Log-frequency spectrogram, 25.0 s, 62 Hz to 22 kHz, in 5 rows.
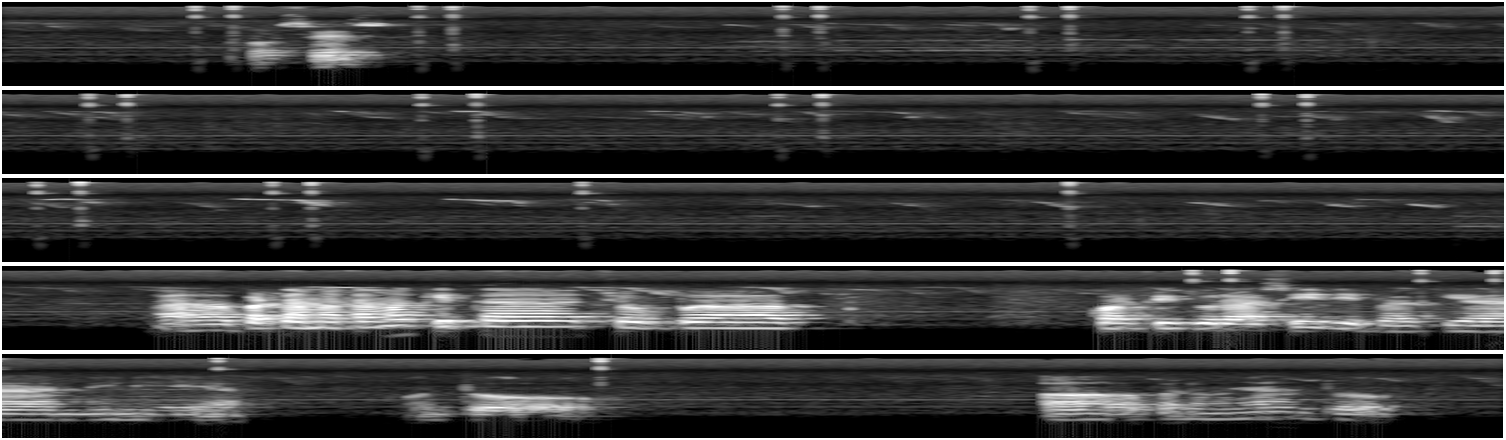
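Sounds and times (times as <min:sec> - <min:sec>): small birds chirping: 0:00.0 - 0:22.2, 0:22.9 - 0:25.0
faint steady hum: 0:00.0 - 0:25.0
computer mouse clicks: 0:00.6 - 0:01.6, 0:02.6 - 0:02.8, 0:03.4 - 0:04.4, 0:05.3 - 0:05.6, 0:06.4 - 0:06.7, 0:07.6 - 0:07.9, 0:09.2 - 0:09.5, 0:10.1 - 0:11.2, 0:13.5 - 0:13.7.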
